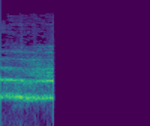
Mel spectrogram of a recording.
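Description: A young man's loud, high-pitched scream that rises briefly and then holds on one pitch, cut off suddenly less than a second in.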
